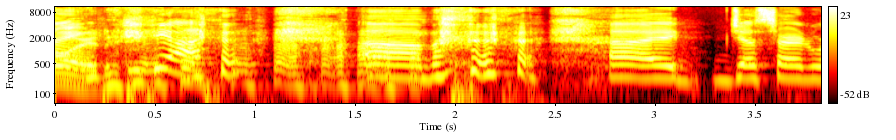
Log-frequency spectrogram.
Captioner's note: both laugh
